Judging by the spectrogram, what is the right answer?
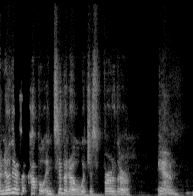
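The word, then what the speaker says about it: Thibodaux: there's a couple in Tibido which is further in so tiido I like the way that's it doesn't sound like it's spelled but nothing here uh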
